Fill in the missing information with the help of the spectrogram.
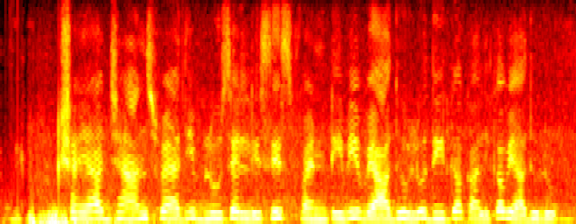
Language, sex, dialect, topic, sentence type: Telugu, female, Central/Coastal, agriculture, statement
